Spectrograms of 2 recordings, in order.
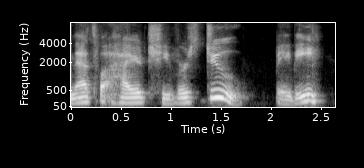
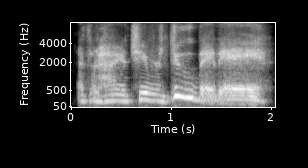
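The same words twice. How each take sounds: First: It is read in a normal voice. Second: It is said in a Wedding Crashers impression.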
